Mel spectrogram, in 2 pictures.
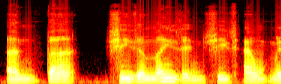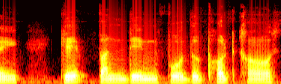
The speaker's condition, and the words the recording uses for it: Cerebral palsy. No, you're fine. I'm only speaking quiet because I've got thin walls.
